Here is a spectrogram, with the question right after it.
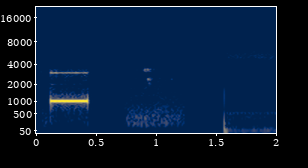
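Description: A single loud, steady electronic beep from an automated IVR phone line, cutting off cleanly, then a short burst of faint noise and a click before a quieter tone; no speech.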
